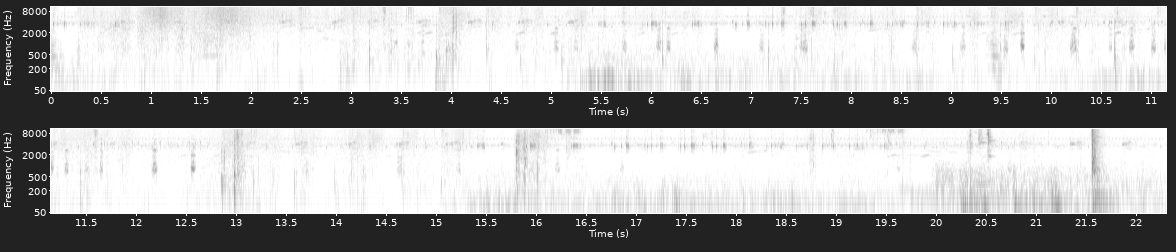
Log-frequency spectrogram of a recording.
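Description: Footsteps crunch softly on sand and grass.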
